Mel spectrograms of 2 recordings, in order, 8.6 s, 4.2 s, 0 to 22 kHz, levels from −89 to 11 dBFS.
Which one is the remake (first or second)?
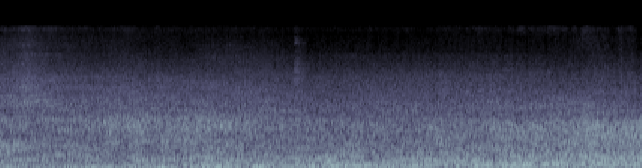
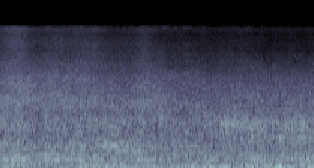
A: second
